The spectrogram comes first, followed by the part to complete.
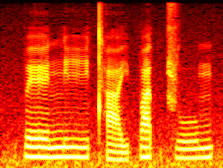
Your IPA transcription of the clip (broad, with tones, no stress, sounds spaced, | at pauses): p eː˧ n iː˧ tʰ a˩˦ j p a˥˩ t̚ t͡ɕ uː˦˥ m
